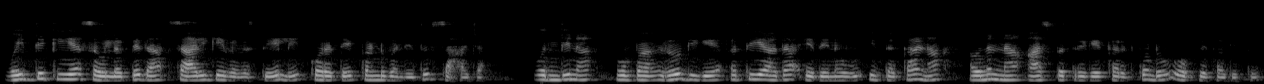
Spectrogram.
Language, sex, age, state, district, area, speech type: Kannada, female, 18-30, Karnataka, Davanagere, rural, spontaneous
